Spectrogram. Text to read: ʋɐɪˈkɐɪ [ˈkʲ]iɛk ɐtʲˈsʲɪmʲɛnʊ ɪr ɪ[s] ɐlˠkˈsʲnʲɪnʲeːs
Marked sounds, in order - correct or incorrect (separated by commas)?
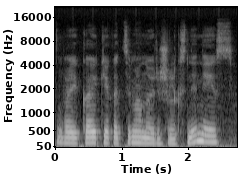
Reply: correct, incorrect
